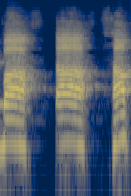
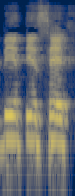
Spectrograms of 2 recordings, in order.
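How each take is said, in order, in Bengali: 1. প্রতিটি অক্ষরের নাম 'a' স্বরধ্বনি দিয়ে শেষ হয়। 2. প্রতিটি অক্ষরের নাম 'e' স্বরধ্বনি দিয়ে শেষ হয়। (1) "আপনার নাতি এখন মক্তবে গিয়ে পড়তেছে" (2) "মাত্র বিশ বছর তিরিশ বছর আগেও একটা মানুষ মক্তবে গিয়ে বড় বড় মাওলানার কাছে পড়েছে"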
